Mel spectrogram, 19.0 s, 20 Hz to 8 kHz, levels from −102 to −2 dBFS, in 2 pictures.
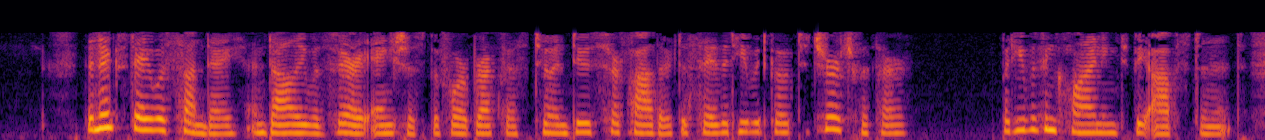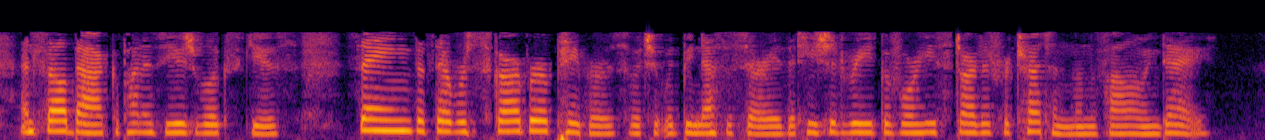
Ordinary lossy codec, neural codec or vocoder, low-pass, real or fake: AAC, 16 kbps; none; 7.2 kHz; real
